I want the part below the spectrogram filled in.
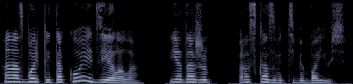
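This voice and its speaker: Woman playing an anxious, high-voiced younger sister. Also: animated, normal speed, no echo, studio quality, close to an everyday voice. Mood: urgent, anxious.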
